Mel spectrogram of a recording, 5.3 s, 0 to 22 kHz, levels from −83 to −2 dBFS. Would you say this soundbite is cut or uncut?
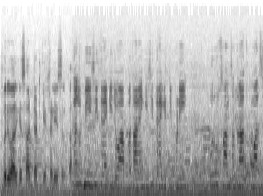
cut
